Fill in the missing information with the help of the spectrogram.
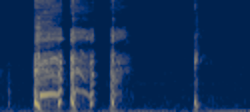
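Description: Three quick, voiced coughs and a faint fourth, acted by a young man in a voice drama to portray a feverish cold.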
